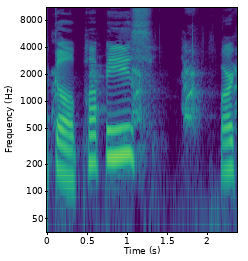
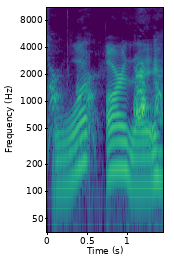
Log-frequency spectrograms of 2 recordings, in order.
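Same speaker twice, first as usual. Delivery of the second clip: low, slow, puzzled alpaca voice; alpaca voiced; 6 semitones lower, 4 dB quieter, much slower than usual. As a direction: drag out the question as the dopey alpaca. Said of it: "He goes".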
